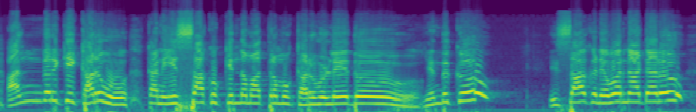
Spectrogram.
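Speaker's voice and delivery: shouted, high-pitched sermon lines; full-force preaching. Acted. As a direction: preach it out with fire to the crowd. Preaching climax. (పూర్తి ఉత్సాహంతో బోధన)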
